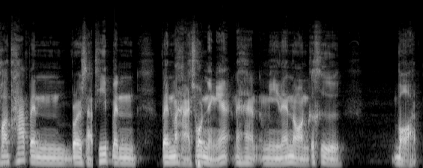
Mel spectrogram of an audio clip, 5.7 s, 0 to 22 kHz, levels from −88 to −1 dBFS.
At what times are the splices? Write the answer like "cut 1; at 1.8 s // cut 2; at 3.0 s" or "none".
cut 1; at 1.2 s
